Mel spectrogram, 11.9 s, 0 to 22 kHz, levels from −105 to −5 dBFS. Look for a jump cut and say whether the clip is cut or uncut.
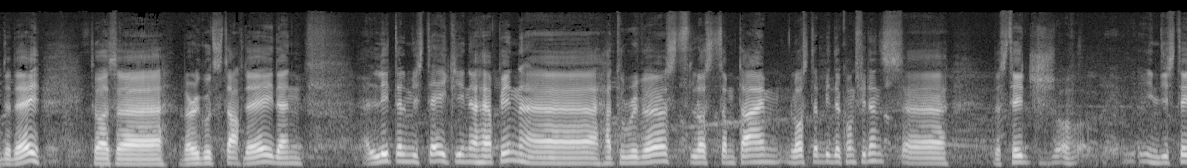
cut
